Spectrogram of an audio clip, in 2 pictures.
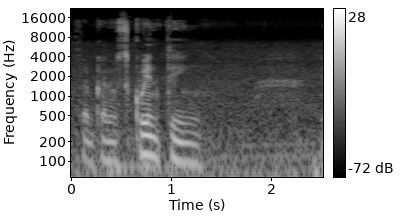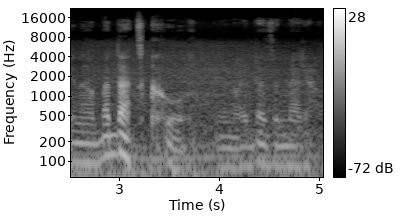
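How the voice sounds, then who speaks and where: An unhurried, low-voiced middle-aged man, a vlogger whose native language is Bosnian, offers a casual, reflective monologue from a lakeside bench. He rambles thoughtfully, leaning on "you know" and soft laughs, and the outdoor recording picks up traffic noise.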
